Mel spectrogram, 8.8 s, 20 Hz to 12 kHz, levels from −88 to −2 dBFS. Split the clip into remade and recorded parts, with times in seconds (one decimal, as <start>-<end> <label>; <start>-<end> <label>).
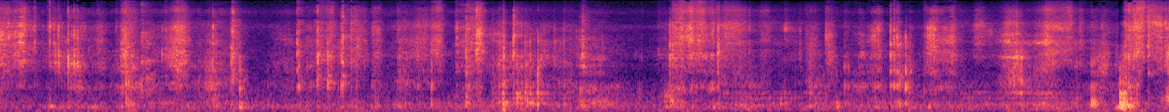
0.0-3.7 recorded; 3.7-4.3 remade; 4.3-5.4 recorded; 5.4-6.2 remade; 6.2-7.2 recorded; 7.2-8.1 remade; 8.1-8.8 recorded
